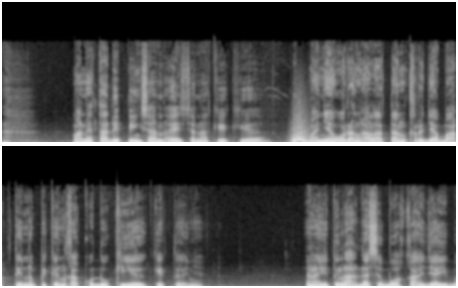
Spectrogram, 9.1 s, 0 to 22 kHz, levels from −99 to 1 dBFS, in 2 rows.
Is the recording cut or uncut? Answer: cut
